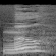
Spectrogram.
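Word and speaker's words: μῦ: So we have mu is the next one. I'm also trying to help you pronounce it.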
